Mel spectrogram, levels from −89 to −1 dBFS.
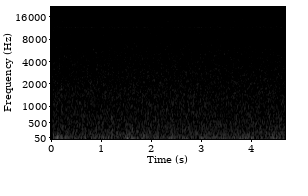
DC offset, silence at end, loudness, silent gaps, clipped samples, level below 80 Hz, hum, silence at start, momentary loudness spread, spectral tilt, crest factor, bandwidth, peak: under 0.1%; 0 s; -67 LUFS; none; under 0.1%; -76 dBFS; none; 0 s; 1 LU; -2.5 dB/octave; 14 dB; 16.5 kHz; -54 dBFS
